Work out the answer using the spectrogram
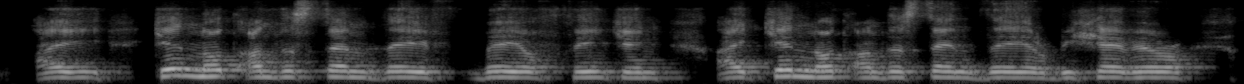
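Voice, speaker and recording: The speaker goes at a fairly slow pace in a Russian accent. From Uzbekistan. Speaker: university lecturer. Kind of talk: lecture. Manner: halting, many fillers.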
